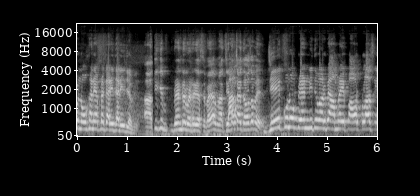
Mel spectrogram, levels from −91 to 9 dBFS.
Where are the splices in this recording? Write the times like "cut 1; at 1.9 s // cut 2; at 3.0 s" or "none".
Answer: cut 1; at 1.5 s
